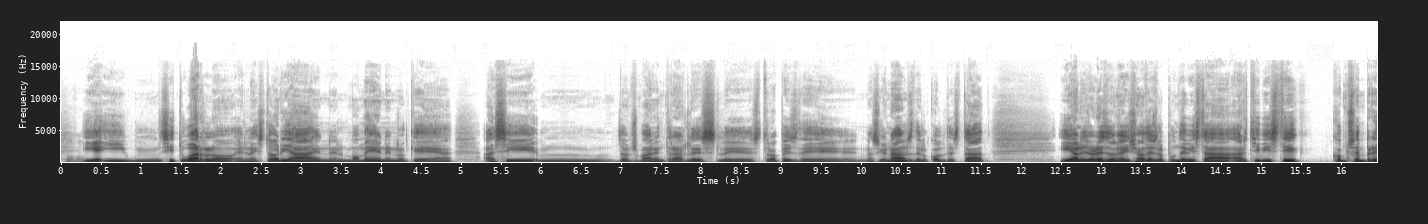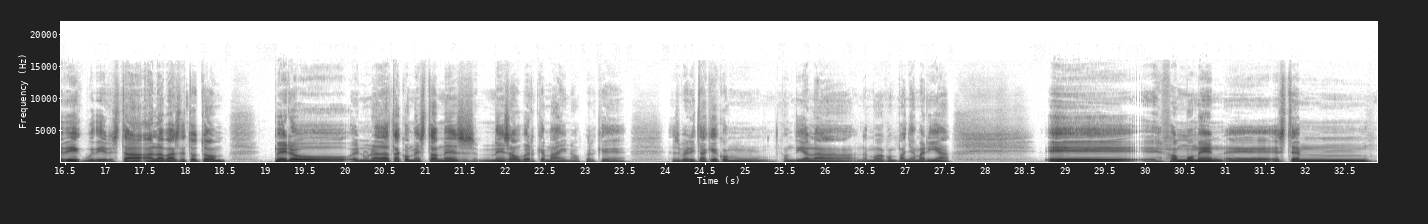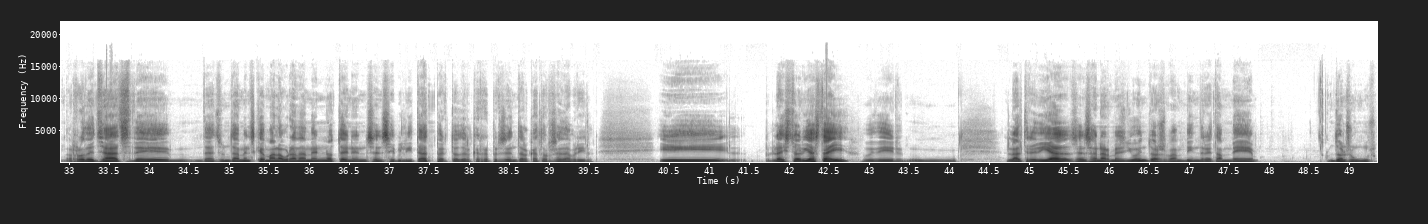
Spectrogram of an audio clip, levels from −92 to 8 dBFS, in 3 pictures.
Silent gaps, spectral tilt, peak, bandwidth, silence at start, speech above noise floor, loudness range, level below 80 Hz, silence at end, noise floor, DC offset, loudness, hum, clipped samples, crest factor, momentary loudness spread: none; -6 dB/octave; -2 dBFS; 14 kHz; 0.05 s; 37 dB; 7 LU; -44 dBFS; 0.05 s; -57 dBFS; under 0.1%; -20 LUFS; none; under 0.1%; 18 dB; 14 LU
